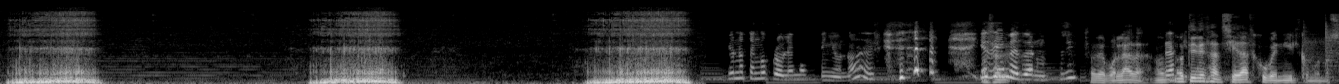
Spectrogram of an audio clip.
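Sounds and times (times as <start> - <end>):
person imitating loud snoring: 0.0 - 1.0, 3.1 - 4.1, 5.8 - 7.0
speech: 7.5 - 13.3.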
